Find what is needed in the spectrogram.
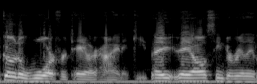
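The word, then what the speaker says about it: Heinicke: Yeah, I believe in Taylor Heineke because his last name sounds like you're calling my name. Oh, no, it sounds like saying my name. Oh, I thought I said. I thought it was like you're calling for a beer.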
